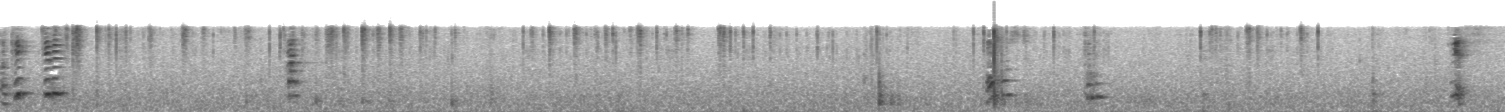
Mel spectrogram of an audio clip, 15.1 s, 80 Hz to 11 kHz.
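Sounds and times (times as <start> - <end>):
dog claws on hard floor: 0.6 - 9.1, 12.0 - 13.3.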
